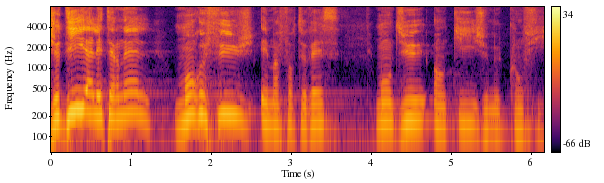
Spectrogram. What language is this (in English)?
French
